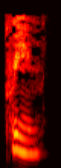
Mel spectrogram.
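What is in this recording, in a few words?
"cream", American English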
